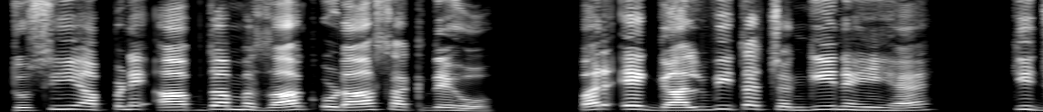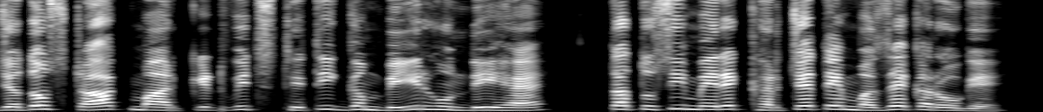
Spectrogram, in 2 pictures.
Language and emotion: Punjabi, disgusted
